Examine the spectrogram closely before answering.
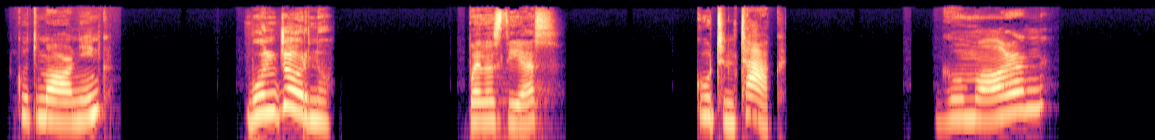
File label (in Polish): Dzień dobry w różnych językach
